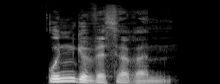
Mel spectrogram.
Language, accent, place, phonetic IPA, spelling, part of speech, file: German, Germany, Berlin, [ˈʊnɡəvɪsəʁəm], ungewisserem, adjective, De-ungewisserem.ogg
- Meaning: strong dative masculine/neuter singular comparative degree of ungewiss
